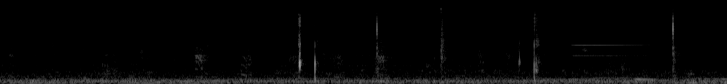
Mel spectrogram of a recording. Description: Our little one having hiccups after his feed.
